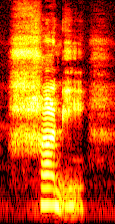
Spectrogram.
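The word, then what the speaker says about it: Chani: the audio book and they made a point of the book like to say that she pronounces her name honey and she was like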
